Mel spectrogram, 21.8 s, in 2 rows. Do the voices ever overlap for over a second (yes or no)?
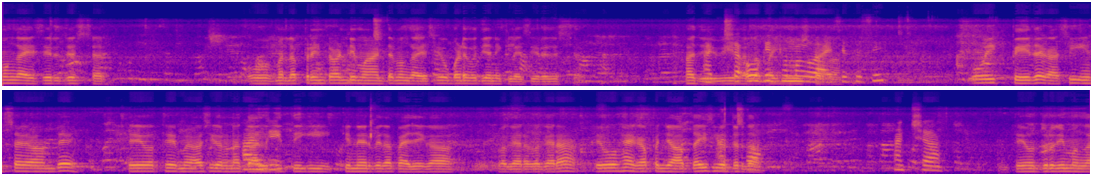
yes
